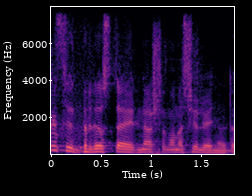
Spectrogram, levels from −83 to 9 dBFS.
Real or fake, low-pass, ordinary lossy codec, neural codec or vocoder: fake; none; none; codec, 16 kHz, 1 kbps, X-Codec, HuBERT features, trained on general audio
